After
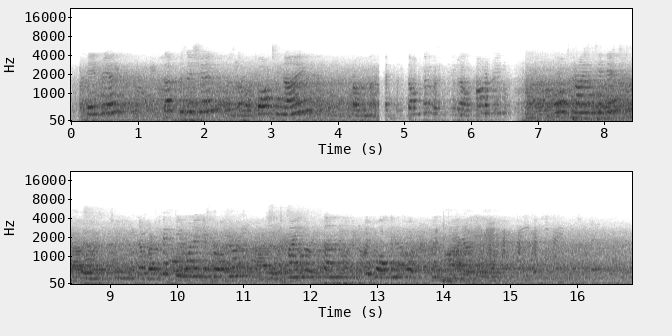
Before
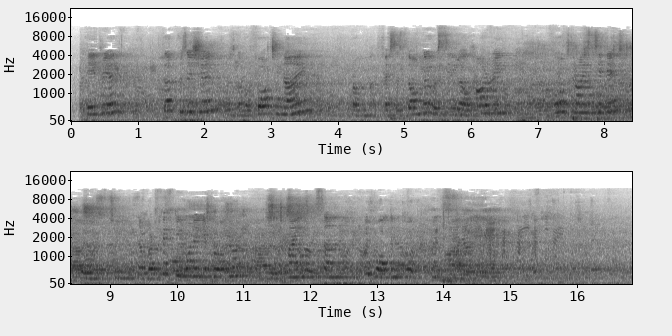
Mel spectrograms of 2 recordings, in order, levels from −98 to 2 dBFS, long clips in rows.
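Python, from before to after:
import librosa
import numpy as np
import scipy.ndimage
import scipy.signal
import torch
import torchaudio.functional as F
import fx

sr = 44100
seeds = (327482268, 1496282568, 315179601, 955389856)

y = scipy.signal.sosfilt(scipy.signal.butter(4, 1500.0, 'lowpass', fs=sr, output='sos'), x)
y = fx.upward_expand(y, sr, threshold_db=-30.0, expansion=2.5, at=(4.6, 6.8), fade=0.02)
y = F.gain(torch.from_numpy(y), -2.5).numpy()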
